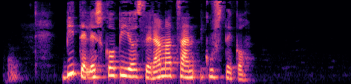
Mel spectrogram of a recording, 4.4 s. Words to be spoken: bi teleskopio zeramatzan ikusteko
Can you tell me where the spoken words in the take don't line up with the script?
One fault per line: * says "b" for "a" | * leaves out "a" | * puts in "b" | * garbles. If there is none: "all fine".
all fine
